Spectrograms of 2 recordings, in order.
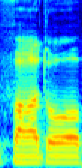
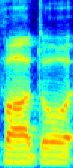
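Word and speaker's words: Vardø: how you say it I think this little over the slash through it is kind of an or sound but Swedish and Norwegian people can correct me please anyway I'm gonna pronounce it vardor because I think that right The Witches of vardor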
